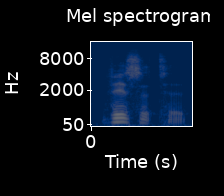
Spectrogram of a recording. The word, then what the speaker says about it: visited: So here the pronunciation is tit, tit at the end.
